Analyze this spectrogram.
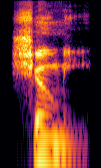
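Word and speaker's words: Xiaomi: they teamed up with Shomi which is spelled nothing like the word sounds like show me x io m IA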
